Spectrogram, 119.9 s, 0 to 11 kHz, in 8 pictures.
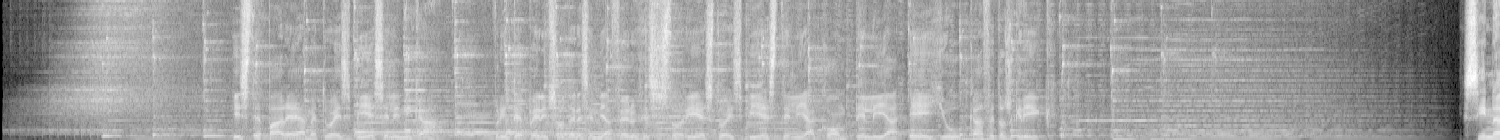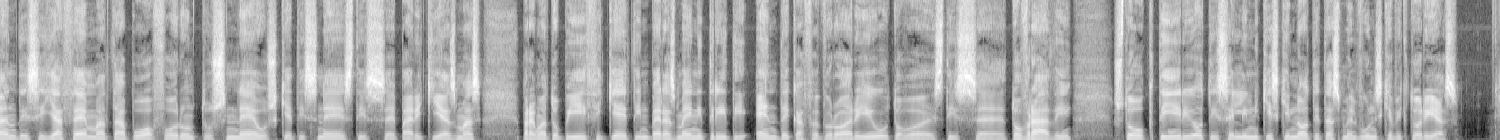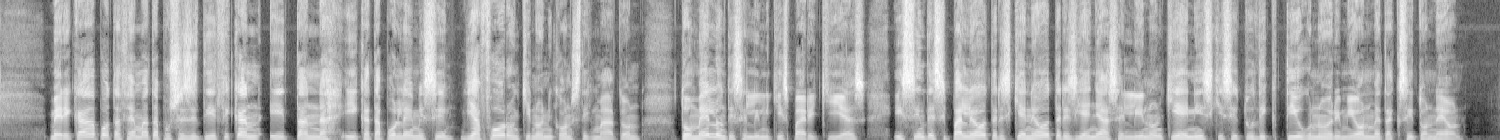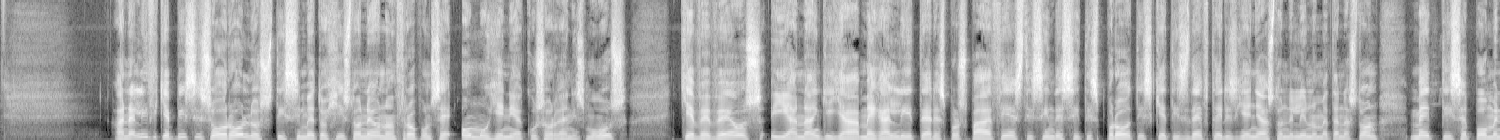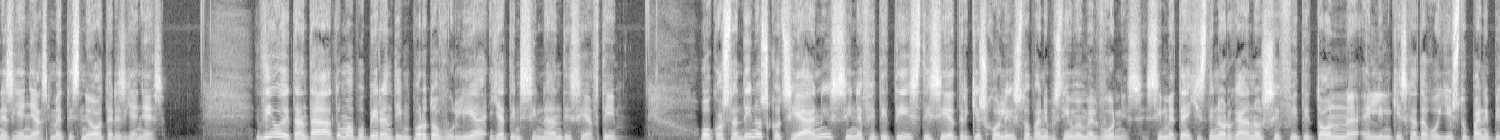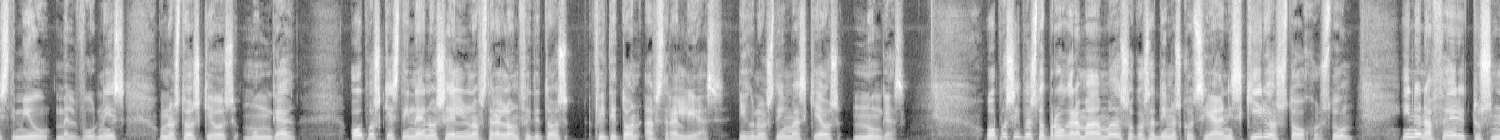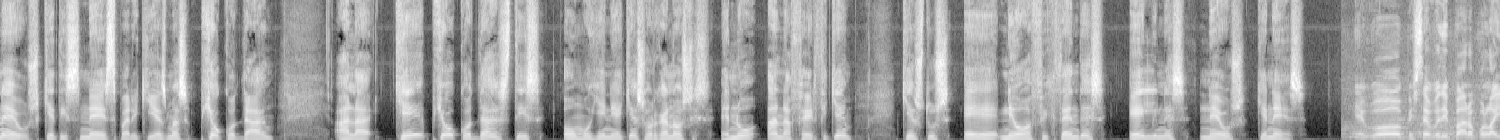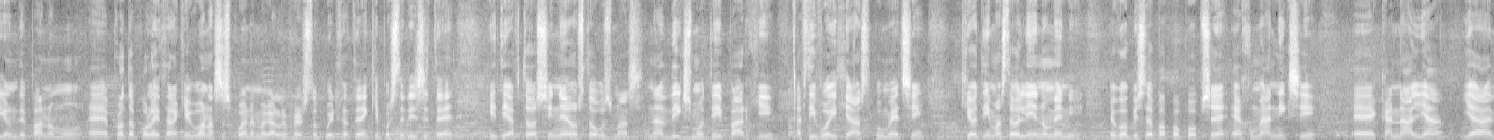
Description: Συνάντηση για θέματα που αφορούν την νεολαία της παροικίας μας, διοργανώθηκε την Τρίτη 11 Φεβρουαρίου το βράδυ στην Ελληνική Κοινότητα Μελβούρνης. Το SBS Greek βρέθηκε εκεί και συγκέντρωσε απόψεις από νέους και νέες.
Greek Youth Summit February 2020 Source: SBS Greek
